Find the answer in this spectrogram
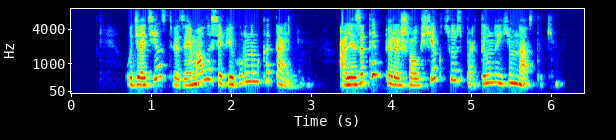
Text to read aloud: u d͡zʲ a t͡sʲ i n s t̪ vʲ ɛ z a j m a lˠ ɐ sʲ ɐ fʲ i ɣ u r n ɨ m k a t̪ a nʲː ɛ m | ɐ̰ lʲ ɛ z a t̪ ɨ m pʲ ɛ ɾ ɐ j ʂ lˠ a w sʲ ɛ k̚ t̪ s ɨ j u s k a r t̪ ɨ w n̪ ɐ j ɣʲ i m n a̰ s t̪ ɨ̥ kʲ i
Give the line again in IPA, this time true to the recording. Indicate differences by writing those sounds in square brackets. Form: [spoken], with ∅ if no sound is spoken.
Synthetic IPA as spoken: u d͡zʲ a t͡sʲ i n s t̪ vʲ ɛ z a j m a lˠ ɐ sʲ ɐ fʲ i ɣ u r n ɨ m k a t̪ a nʲː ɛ m | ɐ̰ lʲ ɛ z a t̪ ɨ m pʲ ɛ ɾ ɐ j ʂ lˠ a w sʲ ɛ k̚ t̪ s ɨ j u s [p] a r t̪ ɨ w n̪ ɐ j ɣʲ i m n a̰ s t̪ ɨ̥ kʲ i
